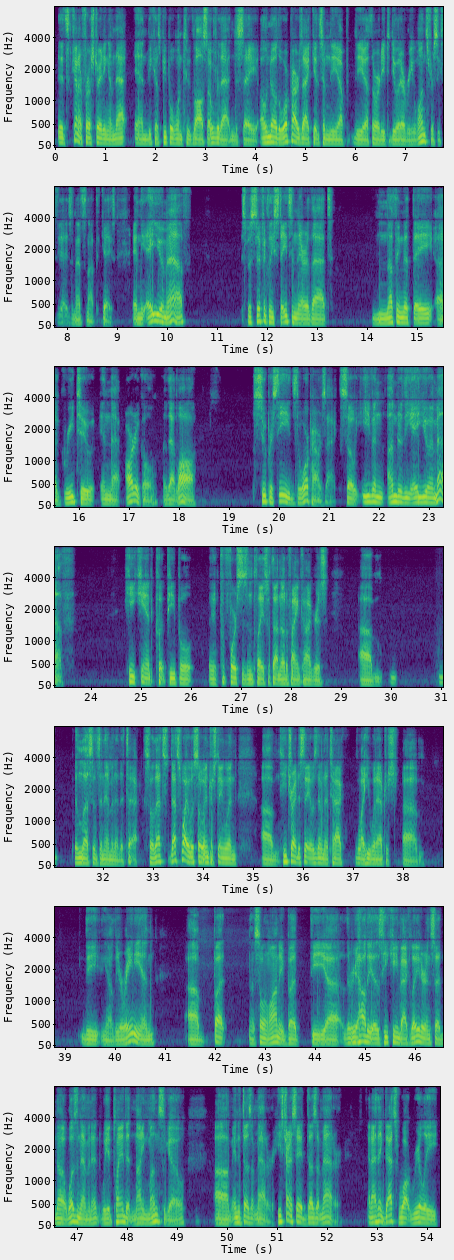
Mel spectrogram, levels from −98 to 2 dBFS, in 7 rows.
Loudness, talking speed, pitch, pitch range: -17 LUFS, 180 wpm, 100 Hz, 90-120 Hz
